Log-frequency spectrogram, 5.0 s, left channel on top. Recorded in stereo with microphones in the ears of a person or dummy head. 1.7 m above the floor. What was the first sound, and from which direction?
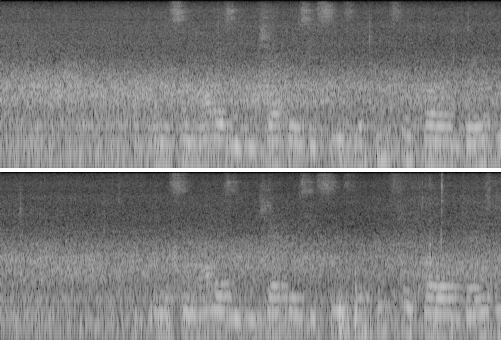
A man speaking, 10° left (ahead or behind).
